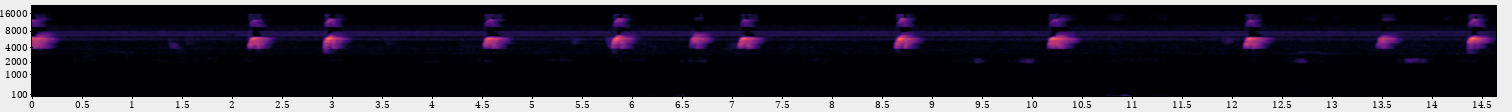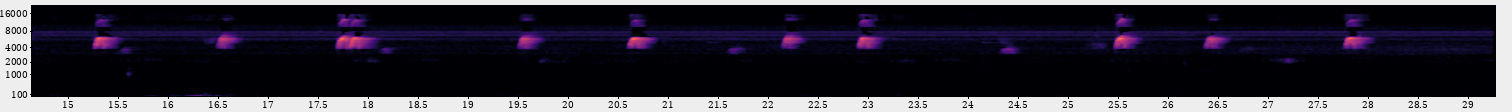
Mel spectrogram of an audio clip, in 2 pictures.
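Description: A bird chirping over and over: short, sharp, high chirps at an irregular pace of about one or two a second, over a faint steady high whine.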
